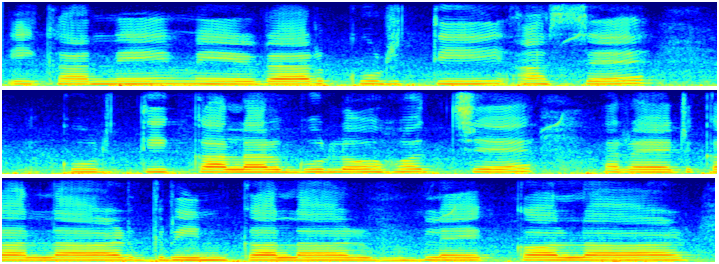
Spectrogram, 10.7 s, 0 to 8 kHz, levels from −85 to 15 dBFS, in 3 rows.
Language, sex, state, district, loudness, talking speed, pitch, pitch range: Bengali, female, Tripura, West Tripura, -14 LUFS, 80 wpm, 235 Hz, 230-245 Hz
